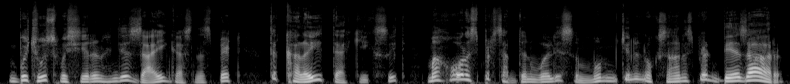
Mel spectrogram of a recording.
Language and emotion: Kashmiri, disgusted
